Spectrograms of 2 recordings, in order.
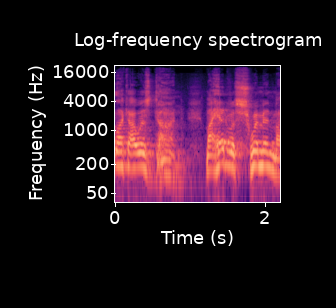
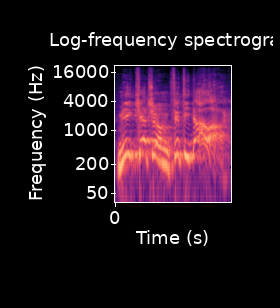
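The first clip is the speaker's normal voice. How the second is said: hammed-up coolie; 8 semitones higher than usual. A narrator's reading. Coolie voiced in story.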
